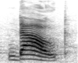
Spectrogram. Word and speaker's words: doubt: B is not pronounced after T usually. When B comes before T, then B will be silent. This word, that, doubt, doubtful.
